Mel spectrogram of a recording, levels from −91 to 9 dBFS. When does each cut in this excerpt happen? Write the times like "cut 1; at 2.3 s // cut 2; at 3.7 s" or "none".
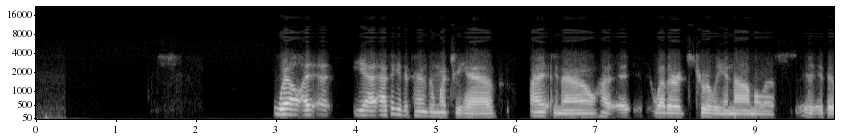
cut 1; at 6.4 s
